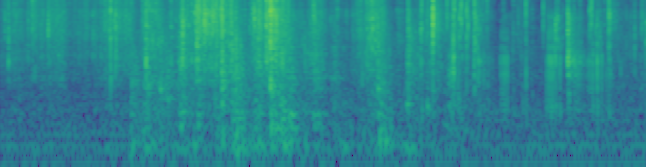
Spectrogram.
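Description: Plastic grocery packaging crinkling and rustling as it is handled: a plastic clamshell container and thin plastic produce bags, with many irregular crackles.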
